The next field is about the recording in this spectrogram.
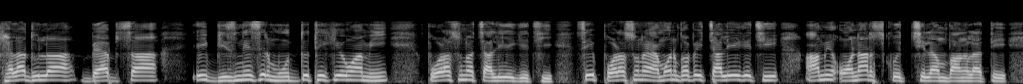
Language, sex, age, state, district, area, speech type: Bengali, male, 18-30, West Bengal, Nadia, rural, spontaneous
